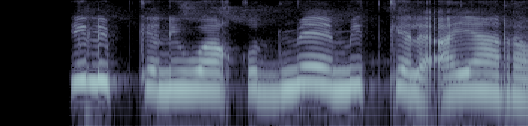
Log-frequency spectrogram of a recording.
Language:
Somali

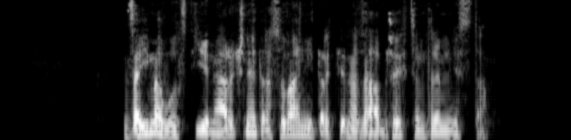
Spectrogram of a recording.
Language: Czech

